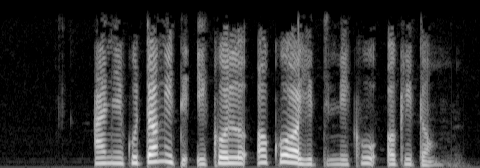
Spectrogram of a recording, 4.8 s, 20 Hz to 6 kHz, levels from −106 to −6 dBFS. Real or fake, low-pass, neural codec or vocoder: real; 5.4 kHz; none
